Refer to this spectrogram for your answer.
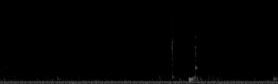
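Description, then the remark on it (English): A quiet sip of water: a brief wet slurp and swallow near the end, set against a steady low hum with no one speaking. “Let's have a bit more water.”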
